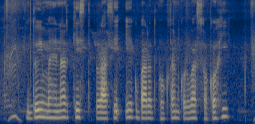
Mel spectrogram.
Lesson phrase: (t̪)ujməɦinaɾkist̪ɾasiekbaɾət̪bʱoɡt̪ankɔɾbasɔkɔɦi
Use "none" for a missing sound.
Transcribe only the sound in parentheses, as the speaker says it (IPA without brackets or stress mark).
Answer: d̪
